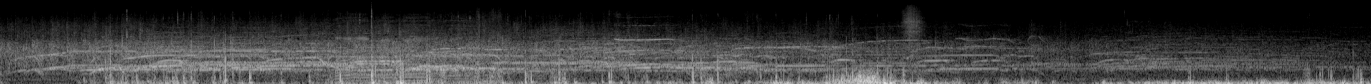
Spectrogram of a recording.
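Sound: applause sound effect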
